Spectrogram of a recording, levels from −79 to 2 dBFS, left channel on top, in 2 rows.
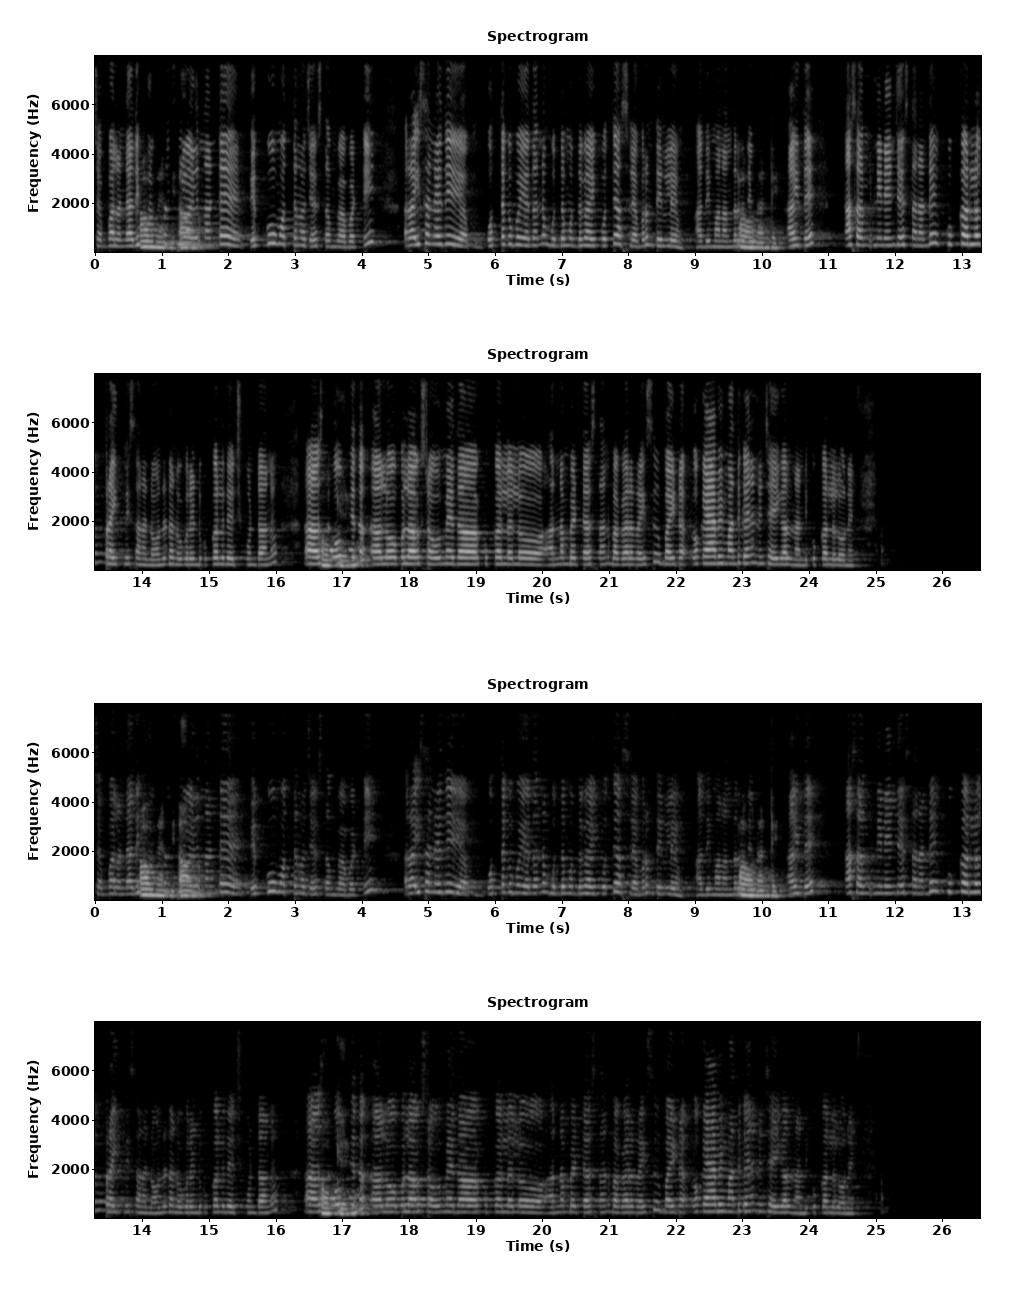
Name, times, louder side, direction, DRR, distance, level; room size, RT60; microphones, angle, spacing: voice 1, 0.0-0.7 1.0-4.2 4.6-9.9 10.4-10.8 11.3-12.7 13.0-25.1, left 6 dB, 75° left, 13 dB, 0.6 m, -33 dB
voice 2, 0.7-1.6 9.7-10.2 16.7-17.3, right 1 dB, 15° right, 7 dB, 0.7 m, -31 dB
25.5 x 11.5 x 3.3 m, 1.4 s
head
